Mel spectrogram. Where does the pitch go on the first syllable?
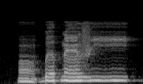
low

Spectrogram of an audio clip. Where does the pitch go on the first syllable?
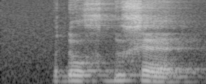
high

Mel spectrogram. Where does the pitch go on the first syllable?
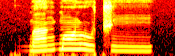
rising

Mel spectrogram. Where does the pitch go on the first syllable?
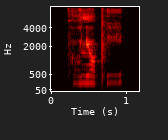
high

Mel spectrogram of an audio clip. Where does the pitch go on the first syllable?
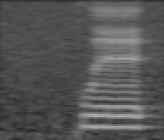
high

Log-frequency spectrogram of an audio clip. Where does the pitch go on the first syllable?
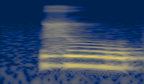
low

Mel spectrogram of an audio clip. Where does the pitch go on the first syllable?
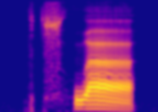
falling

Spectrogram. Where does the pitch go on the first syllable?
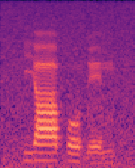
high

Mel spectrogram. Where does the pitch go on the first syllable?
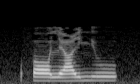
low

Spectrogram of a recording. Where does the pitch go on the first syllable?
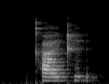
high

